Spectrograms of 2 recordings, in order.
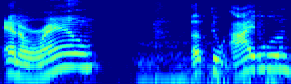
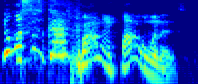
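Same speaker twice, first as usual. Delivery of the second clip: irritated callout; 13 semitones higher, 3 dB louder than usual. Retold or imitated. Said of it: "he just kinda, like, stops and he goes".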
